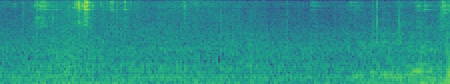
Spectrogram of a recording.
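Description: Sari fabric rustling as it is unfolded and held up by hand, with a brief light jingle of glass bangles about half a second in.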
